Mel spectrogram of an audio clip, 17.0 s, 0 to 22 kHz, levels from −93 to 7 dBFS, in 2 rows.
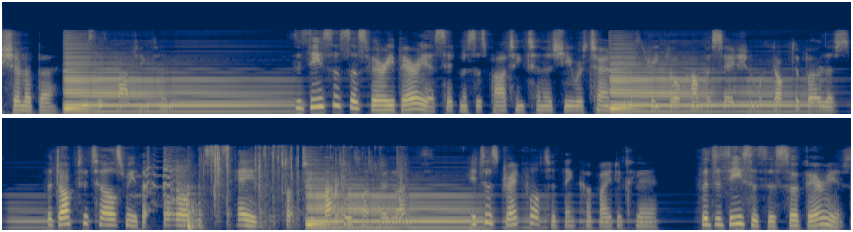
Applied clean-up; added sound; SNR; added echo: neural mask model RNNoise.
